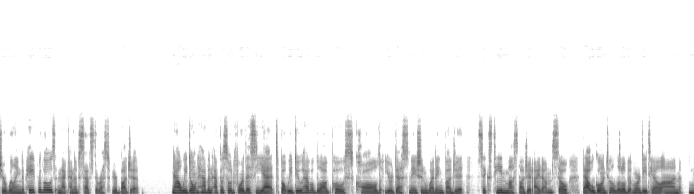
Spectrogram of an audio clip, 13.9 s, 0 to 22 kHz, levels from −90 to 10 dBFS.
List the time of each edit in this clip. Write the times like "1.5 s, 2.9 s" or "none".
10.4 s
